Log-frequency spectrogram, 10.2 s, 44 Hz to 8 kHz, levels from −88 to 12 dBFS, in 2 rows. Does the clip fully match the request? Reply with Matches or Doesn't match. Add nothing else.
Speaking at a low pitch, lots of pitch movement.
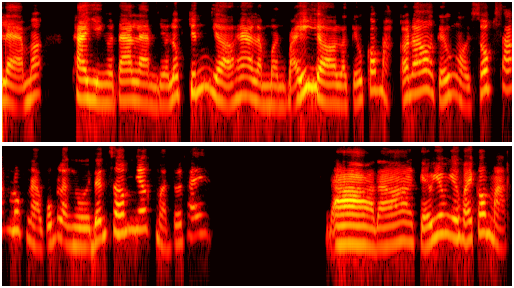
Doesn't match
